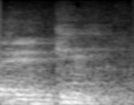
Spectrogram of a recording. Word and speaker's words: angel: my example here is the word angel normally pronounced with a weak second vowel angel angel which may or may not coalesce or angel but when you're singing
